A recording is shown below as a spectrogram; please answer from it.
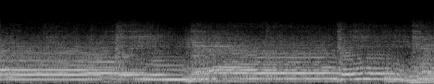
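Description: Live rock band playing an instrumental passage: sustained electric guitar notes that slide up into pitch about halfway through, over lower held notes.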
